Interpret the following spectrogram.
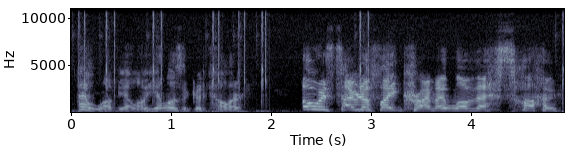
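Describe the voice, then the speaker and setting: A man's voice: high-pitched, very animated, moderate pace, a bit bright. A man chatting playfully and upbeat while playing a video game with friends. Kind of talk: casual let's-play chat.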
